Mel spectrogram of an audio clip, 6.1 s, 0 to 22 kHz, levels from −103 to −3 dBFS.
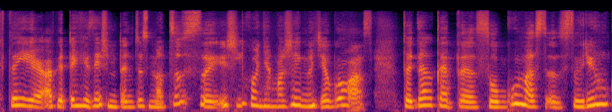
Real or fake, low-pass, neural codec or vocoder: fake; 14.4 kHz; codec, 44.1 kHz, 2.6 kbps, DAC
